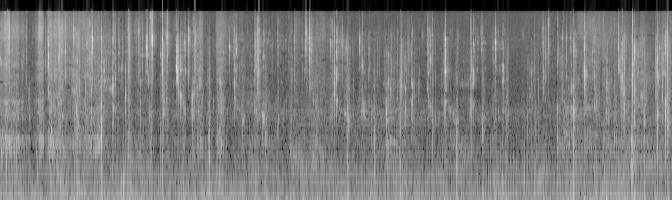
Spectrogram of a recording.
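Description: Close-miked eating of raw red shrimp: chewing with many sharp, wet mouth clicks and smacks throughout, and shell being pulled apart by hand around the middle. A low steady hum sits underneath.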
